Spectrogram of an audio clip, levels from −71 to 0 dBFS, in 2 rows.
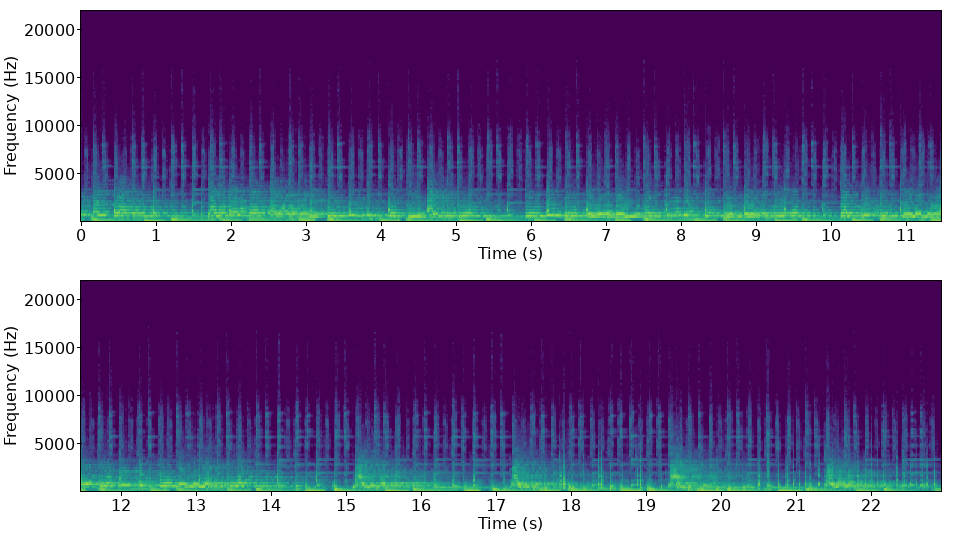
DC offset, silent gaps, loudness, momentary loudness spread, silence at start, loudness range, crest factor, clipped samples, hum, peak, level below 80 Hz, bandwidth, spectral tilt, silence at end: under 0.1%; none; -16 LUFS; 5 LU; 0 s; 3 LU; 14 dB; under 0.1%; none; -2 dBFS; -30 dBFS; 10.5 kHz; -7 dB/octave; 0 s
